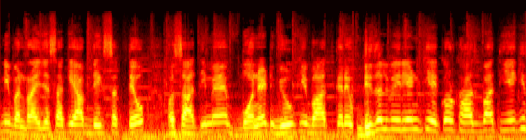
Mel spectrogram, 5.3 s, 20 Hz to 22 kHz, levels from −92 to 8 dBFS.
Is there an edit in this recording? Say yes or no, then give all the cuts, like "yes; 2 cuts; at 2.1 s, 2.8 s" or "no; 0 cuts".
yes; 1 cut; at 3.5 s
